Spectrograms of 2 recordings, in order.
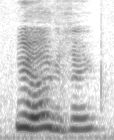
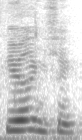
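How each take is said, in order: First: Higher, louder eager Bob voice; Bob's voice. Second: Bob's voice. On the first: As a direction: pop it up high like Bob. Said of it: "That's the way he talked". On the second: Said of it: "He talked just like that". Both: Retold or imitated.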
